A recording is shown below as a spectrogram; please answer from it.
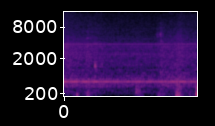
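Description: Quiet studio room tone with a steady faint hum, and a few soft footsteps as someone steps back to their mark.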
